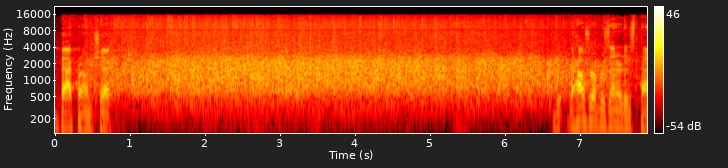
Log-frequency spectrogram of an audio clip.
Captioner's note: applause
